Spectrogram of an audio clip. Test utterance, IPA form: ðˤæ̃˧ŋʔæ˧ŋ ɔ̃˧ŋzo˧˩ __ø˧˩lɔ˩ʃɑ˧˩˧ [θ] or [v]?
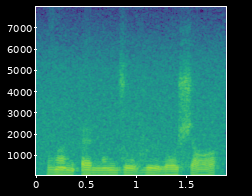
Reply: v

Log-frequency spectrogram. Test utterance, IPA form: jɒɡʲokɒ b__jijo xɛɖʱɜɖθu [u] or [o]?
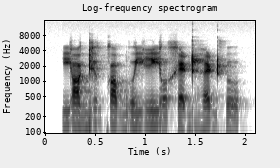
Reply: u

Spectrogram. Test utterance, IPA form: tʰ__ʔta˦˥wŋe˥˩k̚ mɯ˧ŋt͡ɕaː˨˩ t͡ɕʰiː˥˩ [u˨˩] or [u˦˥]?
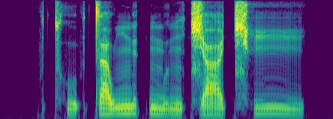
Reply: u˨˩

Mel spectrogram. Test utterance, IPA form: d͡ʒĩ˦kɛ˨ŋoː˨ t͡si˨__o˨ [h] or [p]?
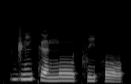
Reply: h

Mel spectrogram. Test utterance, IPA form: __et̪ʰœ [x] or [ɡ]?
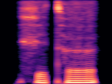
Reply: x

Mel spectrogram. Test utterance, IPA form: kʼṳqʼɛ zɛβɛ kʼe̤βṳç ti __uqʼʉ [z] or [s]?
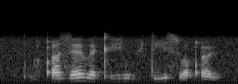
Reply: s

